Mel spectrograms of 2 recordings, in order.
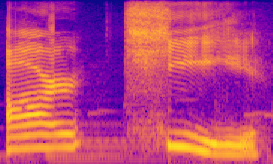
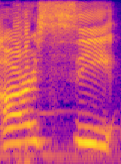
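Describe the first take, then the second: First: The second syllable starts with a k sound. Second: The second syllable starts with an s sound. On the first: The speaker calls it right. "It is pronounced R key" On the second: The speaker calls it wrong. "not R C"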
